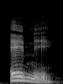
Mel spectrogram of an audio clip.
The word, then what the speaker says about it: aimer: Okay, remember when you combine A and I, then you get the sound E. Really open, E. Aimer.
